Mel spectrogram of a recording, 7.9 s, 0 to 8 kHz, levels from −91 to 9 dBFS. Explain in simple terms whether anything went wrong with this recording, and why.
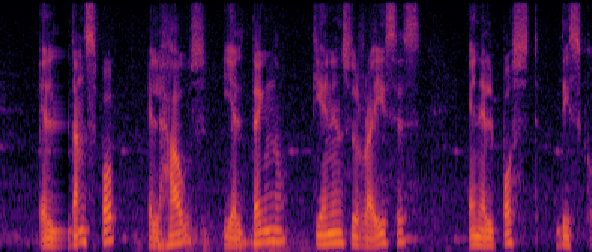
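Call audio freeze, 0.72 to 0.92 s: the sound stalls into a fading buzz or hiss for 180 ms, likely because packets arrived late, then resumes where it stopped, with nothing lost.

Skip ahead, 1.02 to 1.05 s: roughly 70 ms of speech was dropped, so playback jumps forward and the two sides join almost directly.

Jitter buffer slow-down, 1.45 to 2.29 s: the receiver repeated tiny slices of sound to rebuild its reserve, adding 76 ms. Speech runs at 92% speed but keeps its pitch.

Jitter buffer speed-up, 6.64 to 7.75 s, just after "sus raíces en el": the receiver trimmed roughly 150 ms to reduce delay. Speech runs at 111% speed and sounds hurried.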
